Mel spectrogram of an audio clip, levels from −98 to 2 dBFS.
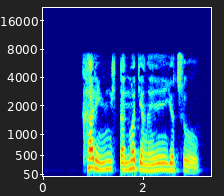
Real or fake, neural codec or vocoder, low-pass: real; none; 7.2 kHz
